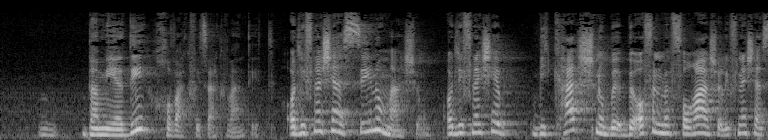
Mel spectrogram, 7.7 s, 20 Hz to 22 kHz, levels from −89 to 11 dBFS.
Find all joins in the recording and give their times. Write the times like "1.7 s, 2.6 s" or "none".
2.8 s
